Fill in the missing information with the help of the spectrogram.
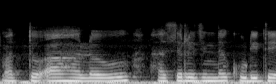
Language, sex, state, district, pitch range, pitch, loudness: Kannada, male, Karnataka, Bidar, 150-160 Hz, 155 Hz, -13 LUFS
